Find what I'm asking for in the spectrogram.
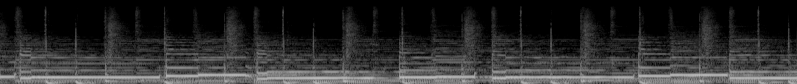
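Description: Guitar soloing over chord changes with hammer-on articulations, quick legato notes sounding over a dense, continuous backing track, loud and clear with no voices.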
